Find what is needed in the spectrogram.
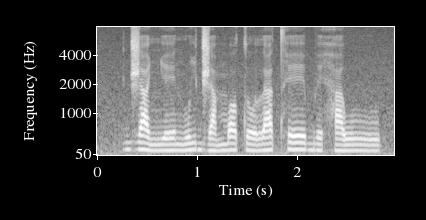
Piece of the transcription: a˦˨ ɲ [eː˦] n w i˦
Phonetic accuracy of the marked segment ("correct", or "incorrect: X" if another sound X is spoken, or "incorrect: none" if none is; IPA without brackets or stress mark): incorrect: eː˨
